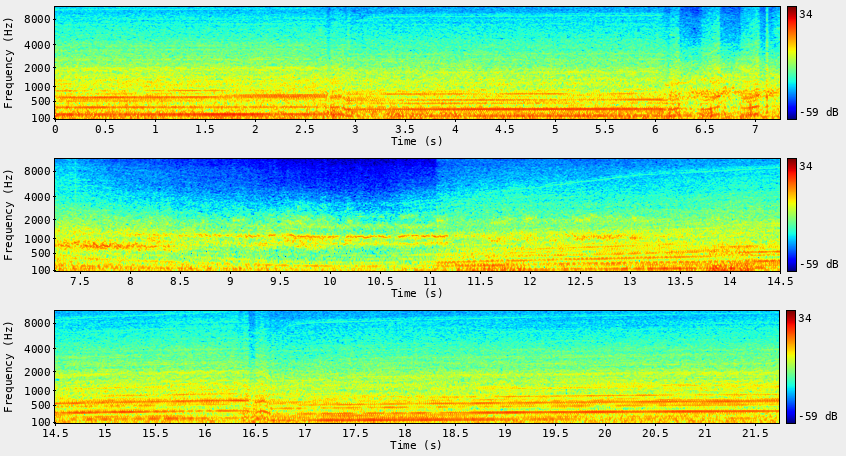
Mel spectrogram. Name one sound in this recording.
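A racing car engine roars at high revs, dropping in pitch as it shifts gears, slowing for a bend and then climbing again.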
